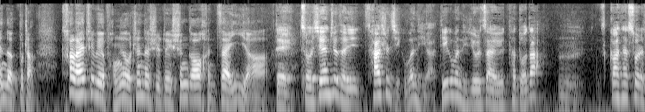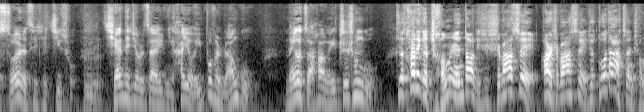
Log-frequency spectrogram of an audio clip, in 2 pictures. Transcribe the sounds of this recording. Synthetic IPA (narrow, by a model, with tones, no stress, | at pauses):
ə˥nd̪ə˨pu˥˩ʈ͡ʂɑ̰˨˩˦ŋ | kʰa˥˩nla˧˥ɪʈ͡ʂɤ˥˧we˥˩ɪpʰɤ˧˥ŋjo˧ʊʈ͡ʂə˥nd̪ə˨ʂɻ̩˥˧t̪we˥˩ɪʂə˥ŋkɑ˥ʊxə˨˩nt͡sa˥˧ɪi˥˩ɐ̰˩t̪we˥˩ɪʂo˨˩ʊɕ̬jɛ˥nt͡ɕjo˥˧ʊkʰɤ˧˥i˨˩t̪ʰa˥ʂɻ̩˥˩t͡ɕi˨˩ɡə˦wə˥˩nt̪ʰi˧˥ɐ̰˩t̪i˥˩˧ə˧wə˥˩nt̪ʰi˧t͡ɕjo˥˧ʂɻ̩˥˧t͡sa˥˩ɪy˧˥t̪ʰa˥t̪wɔ˥t̪a̰˥˩ | kɑ˥ŋt͡sʰa˧˥ɪswɔ˥˩ʈ͡ʂə˩swɔ˧˥jo˨˩ʊd̪ə˦ʈ͡ʂɤ˥˩ɕjɛ˥t͡ɕi˥˧ʂʰu˥˩t͡ɕʰjɛ˧˥nt̪i˨˩t͡ɕjo˥˧ʂɻ̩˥˧t͡sa˥˩ɪy˧˥ni˨˩xa˧˥jo˨˩ʊi˧˥pu˥˩fə˩nɻwa˧˥nkṵ˨˩˦ | me˧˥ɪjo˨˩ʊt͡swa˨˩nxwa˥˩nwe˧˥i˧ʈ͡ʂɻ̩˥ʈ͡ʂʰɤ˥ŋkṵ˨˩˦t̪ʰa˥ʈ͡ʂɤ˥˩ɡə˩ʈ͡ʂʰɤ˧˥ŋɻə˧˥nt̪ɑ˥˩t̪i˩ʂɻ̩˥˩ʂɻ̩˧˥pa˥swe˥˩ɪɐ˞˥˩ʂɻ̩˧˥pa˥swe˥˩ɪt͡ɕjo˥˩ʊt̪wɔ˥t̪a˥˩swa˥˩nʈ͡ʂʰɤ˧˥ŋ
